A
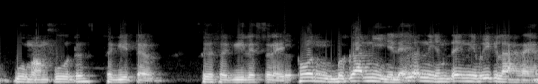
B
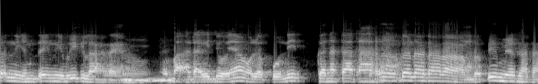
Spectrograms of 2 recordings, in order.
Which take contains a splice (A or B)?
A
